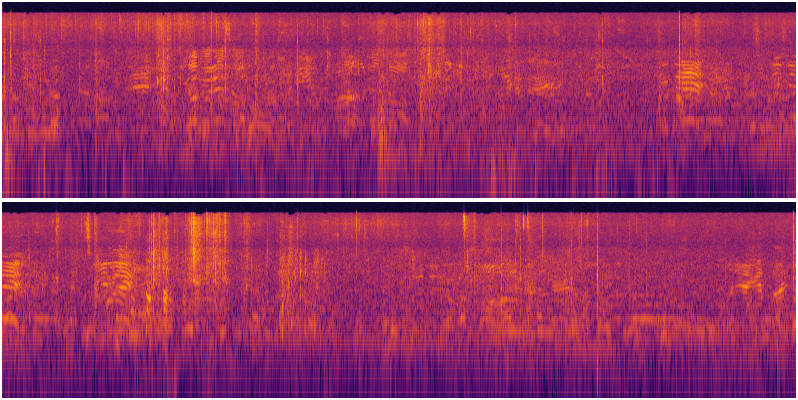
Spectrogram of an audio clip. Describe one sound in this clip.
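Young men shout and call to each other outdoors, some distance away.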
